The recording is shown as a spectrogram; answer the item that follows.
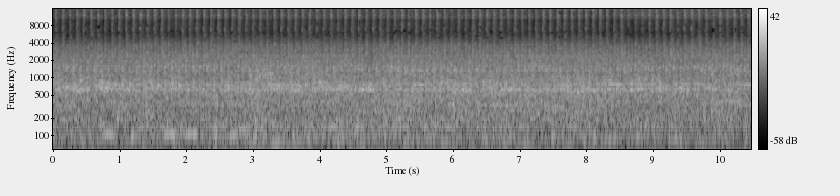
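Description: Suspended roller coaster car climbing the lift hill, with the lift mechanism rattling steadily.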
